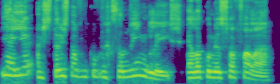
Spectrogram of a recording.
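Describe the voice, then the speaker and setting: Man, husky, slightly high voice, animated storyteller, casual podcast chat. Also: brisk. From Brazil. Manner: animated storyteller, voice jumps high when acting out quotes. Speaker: podcast co-host.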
